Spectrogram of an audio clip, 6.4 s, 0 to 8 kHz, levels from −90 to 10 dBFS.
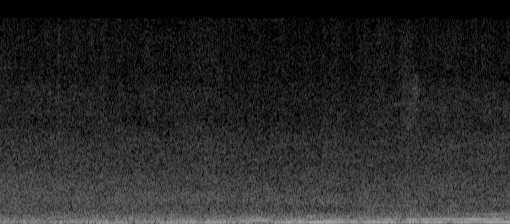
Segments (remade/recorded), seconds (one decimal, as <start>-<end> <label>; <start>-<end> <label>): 0.0-6.4 recorded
